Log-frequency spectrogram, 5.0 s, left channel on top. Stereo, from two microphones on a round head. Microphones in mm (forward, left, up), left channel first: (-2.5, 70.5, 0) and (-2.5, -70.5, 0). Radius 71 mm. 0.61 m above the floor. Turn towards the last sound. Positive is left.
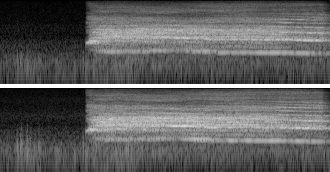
turn(degrees=-70)  # may be behind; listen again after turning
